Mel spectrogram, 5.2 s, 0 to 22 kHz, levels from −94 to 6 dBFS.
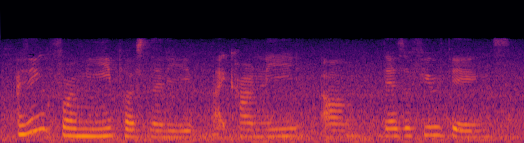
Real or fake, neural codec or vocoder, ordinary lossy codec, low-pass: real; none; MP3, 48 kbps; 7.2 kHz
